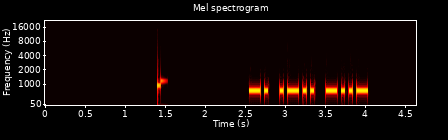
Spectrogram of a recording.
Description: Morse code, heard as a keyed tone, about 25 wpm, 700 Hz. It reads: NLX
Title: USA Call Sign Postfixes - 3 Letters 25wpm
